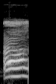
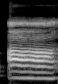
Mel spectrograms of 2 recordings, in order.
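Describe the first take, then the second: First: The vowel is short. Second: The vowel is long. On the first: "the ah sound" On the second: "The long counterpart"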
